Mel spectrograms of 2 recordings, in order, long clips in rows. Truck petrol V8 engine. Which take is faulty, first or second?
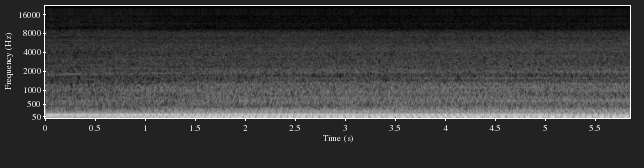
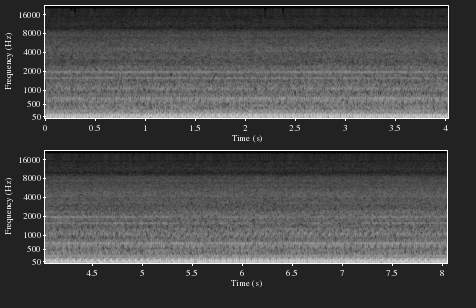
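first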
